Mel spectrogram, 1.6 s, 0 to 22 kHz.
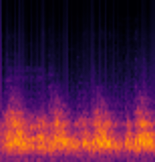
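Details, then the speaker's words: Rapid, regular whooshing pulses of an early fetal heartbeat, about 150 a minute, heard at the first ultrasound with music behind; due date February 28, 2024. "That's the sound of your heartbeat in"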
